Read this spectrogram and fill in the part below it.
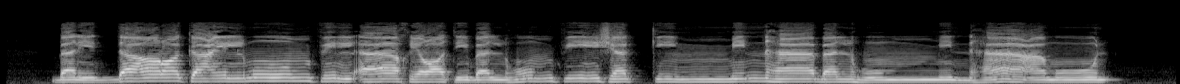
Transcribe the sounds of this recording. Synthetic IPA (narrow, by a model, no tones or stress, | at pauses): balɪd̪ːɑːɾˤɑkaʕɪlmʊhmfilʔaːxɪɾˤɑt̪ɪbalɦʊmfiːʃakːɪmmɪnɦaːbalɦʊmːɪnɦaːʕamuːn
